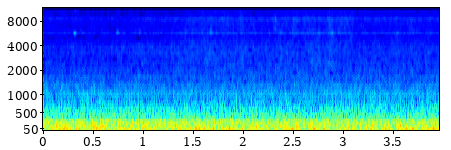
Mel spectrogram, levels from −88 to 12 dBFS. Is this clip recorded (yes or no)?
no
